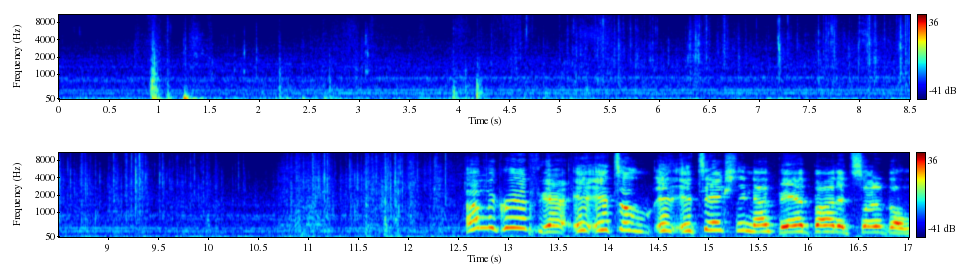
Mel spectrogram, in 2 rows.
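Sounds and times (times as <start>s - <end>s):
plastic packaging crinkling: 4.4s - 14.0s.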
